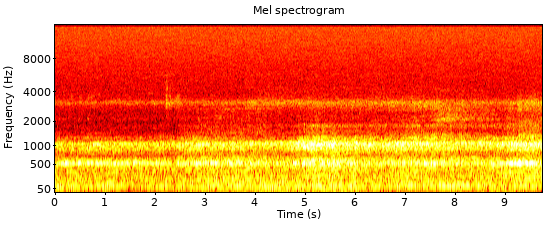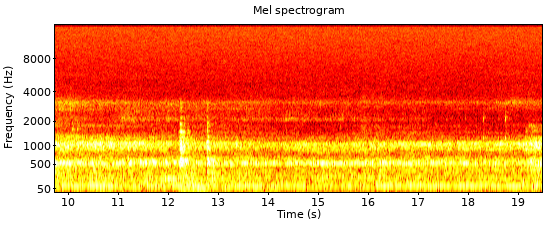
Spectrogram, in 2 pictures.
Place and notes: Litvínov, Czech Republic - Kopisty (the inside of the pipes)
Most Basin, North Bohemia
These sounds were recorded in the area of the former village of Kopisty. Kopisty was demolished (in the 70's) to make way for the expanding mines and petrochemical industries. There are many kilometers of pipes in the landscape. There is a black liquid tar flowing inside these pipes. Equipment: Fostex FR2, contact microphones.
